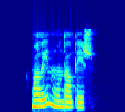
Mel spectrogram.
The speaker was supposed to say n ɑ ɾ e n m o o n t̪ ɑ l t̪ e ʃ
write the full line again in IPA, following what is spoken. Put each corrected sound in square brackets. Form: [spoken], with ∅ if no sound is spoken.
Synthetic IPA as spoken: [m] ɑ [l] e n m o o n [d̪] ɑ l t̪ e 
